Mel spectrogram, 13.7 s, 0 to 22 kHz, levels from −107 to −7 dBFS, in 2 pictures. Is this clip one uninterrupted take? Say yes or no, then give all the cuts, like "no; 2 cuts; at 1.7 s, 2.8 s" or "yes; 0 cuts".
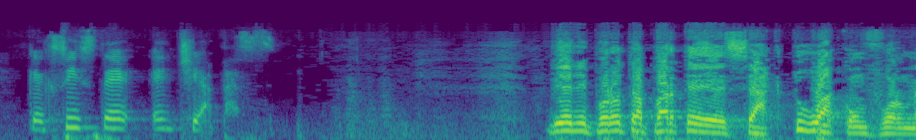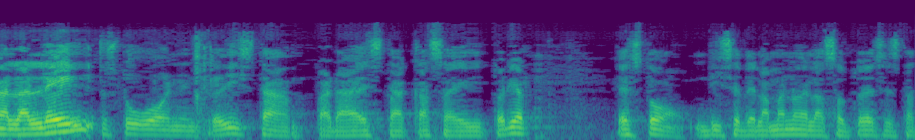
no; 1 cut; at 7.6 s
